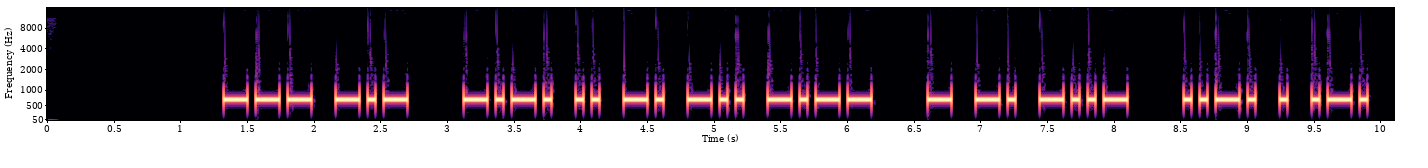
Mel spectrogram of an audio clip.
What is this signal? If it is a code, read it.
Morse code, heard as a keyed tone, about 20 wpm, 700 Hz. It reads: OK CINDY TNX FER
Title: K1USN SST QSO Practice 20wpm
